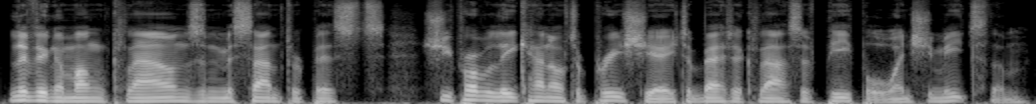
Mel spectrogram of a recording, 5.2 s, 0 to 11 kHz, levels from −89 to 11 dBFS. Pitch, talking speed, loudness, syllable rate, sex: 105 Hz, 210 wpm, -19 LUFS, 6.3 syllables/s, male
